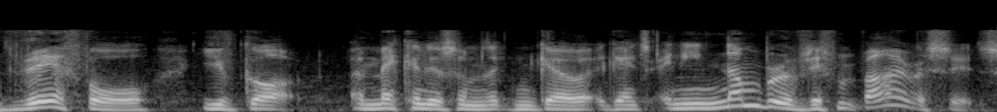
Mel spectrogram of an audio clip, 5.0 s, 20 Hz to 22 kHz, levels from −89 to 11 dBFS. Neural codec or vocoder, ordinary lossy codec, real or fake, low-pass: none; MP3, 48 kbps; real; 7.2 kHz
